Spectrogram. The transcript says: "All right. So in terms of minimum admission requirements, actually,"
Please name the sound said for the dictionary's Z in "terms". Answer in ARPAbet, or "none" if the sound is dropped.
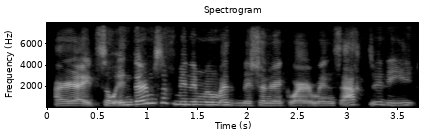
S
